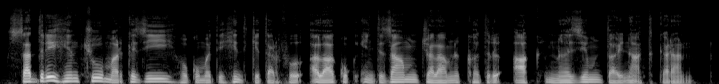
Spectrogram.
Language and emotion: Kashmiri, neutral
